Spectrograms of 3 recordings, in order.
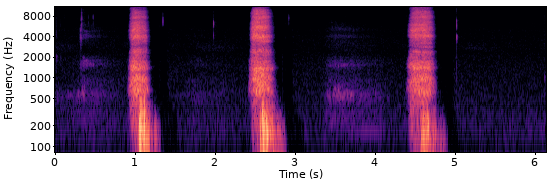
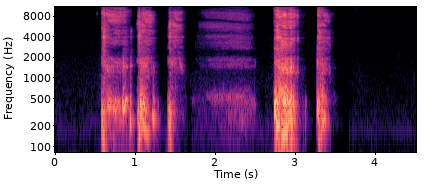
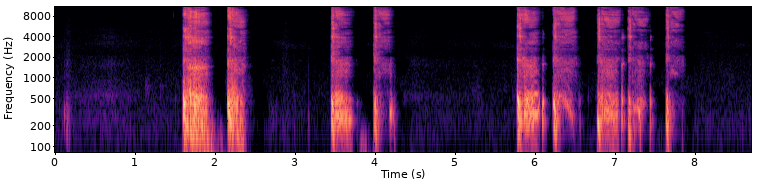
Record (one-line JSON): {"exhalation_length": "6.1 s", "exhalation_amplitude": 24522, "exhalation_signal_mean_std_ratio": 0.27, "cough_length": "4.5 s", "cough_amplitude": 30036, "cough_signal_mean_std_ratio": 0.35, "three_cough_length": "8.7 s", "three_cough_amplitude": 30188, "three_cough_signal_mean_std_ratio": 0.33, "survey_phase": "alpha (2021-03-01 to 2021-08-12)", "age": "45-64", "gender": "Female", "wearing_mask": "No", "symptom_cough_any": true, "symptom_abdominal_pain": true, "symptom_diarrhoea": true, "symptom_fatigue": true, "symptom_headache": true, "symptom_onset": "3 days", "smoker_status": "Never smoked", "respiratory_condition_asthma": true, "respiratory_condition_other": false, "recruitment_source": "Test and Trace", "submission_delay": "2 days", "covid_test_result": "Positive", "covid_test_method": "RT-qPCR", "covid_ct_value": 14.0, "covid_ct_gene": "N gene", "covid_ct_mean": 14.3, "covid_viral_load": "20000000 copies/ml", "covid_viral_load_category": "High viral load (>1M copies/ml)"}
